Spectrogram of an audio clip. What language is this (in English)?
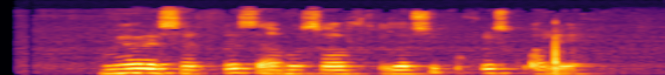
Georgian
